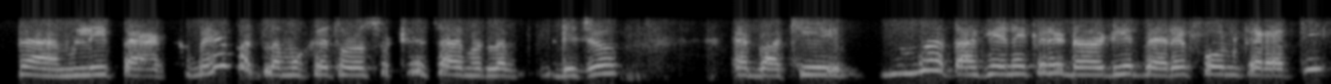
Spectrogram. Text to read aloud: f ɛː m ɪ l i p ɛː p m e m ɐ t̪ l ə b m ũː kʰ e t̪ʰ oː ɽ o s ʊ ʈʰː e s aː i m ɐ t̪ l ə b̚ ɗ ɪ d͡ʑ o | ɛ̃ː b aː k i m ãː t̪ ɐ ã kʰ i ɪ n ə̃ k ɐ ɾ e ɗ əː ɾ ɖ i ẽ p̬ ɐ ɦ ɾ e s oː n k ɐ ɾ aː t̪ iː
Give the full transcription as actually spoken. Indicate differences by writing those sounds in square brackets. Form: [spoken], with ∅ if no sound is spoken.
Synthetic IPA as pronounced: f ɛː m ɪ l i p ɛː [k] m [ẽ] m ɐ t̪ l ə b m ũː kʰ e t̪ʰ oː ɽ o s ʊ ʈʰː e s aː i m ɐ t̪ l ə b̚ ɗ ɪ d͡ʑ o | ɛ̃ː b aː k i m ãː t̪ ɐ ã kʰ [e] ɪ n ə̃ k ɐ ɾ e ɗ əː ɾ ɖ i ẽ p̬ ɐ ɦ ɾ e [f] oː n k ɐ ɾ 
